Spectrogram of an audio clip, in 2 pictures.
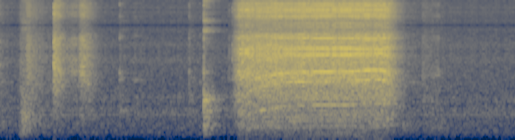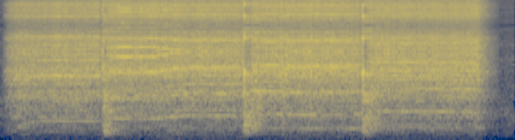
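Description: A power drill drives screws into wood while building a small wooden garden planter greenhouse frame, giving two loud, sustained whirring bursts with a short gap between them, preceded by a few light knocks.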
